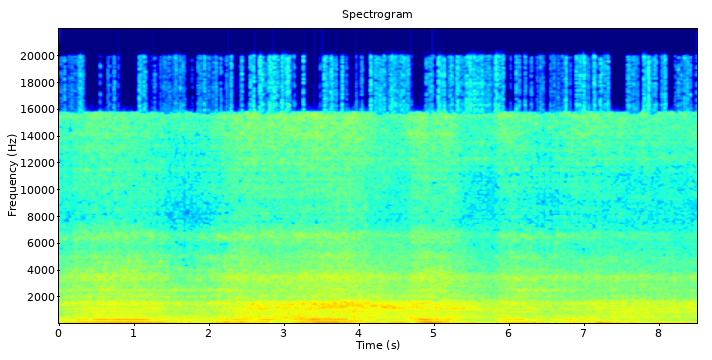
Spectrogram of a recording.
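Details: 1998 EZ-GO TXT gas golf cart bought as non-running, engine repaired; small petrol engine idling steadily with slight natural waver and no knocks or misses, sounds healthy.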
